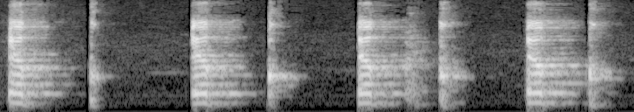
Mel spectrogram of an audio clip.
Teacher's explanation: نقول يا أحباب أقصى اللسان من فوق طبعا، مما يلي الحلق، يعني قريب من الحلق، مع ما يحاذيه من الحنك الأعلى ويخرج منه حرف القاف، يعني نقول إق إق إق إق، القاف يخرج من أقصى اللسان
